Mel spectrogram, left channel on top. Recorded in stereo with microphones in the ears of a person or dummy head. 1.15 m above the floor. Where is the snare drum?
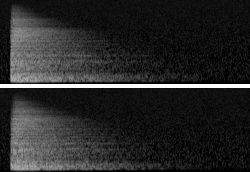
35° left (ahead or behind), 3 m.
